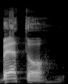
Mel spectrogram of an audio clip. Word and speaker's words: Beto: Well, I think the mayor of Uvalde called out, and it's pronounced Beto, but Beto O'Rourke.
